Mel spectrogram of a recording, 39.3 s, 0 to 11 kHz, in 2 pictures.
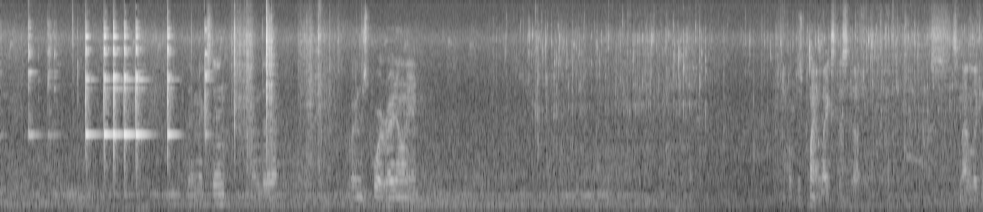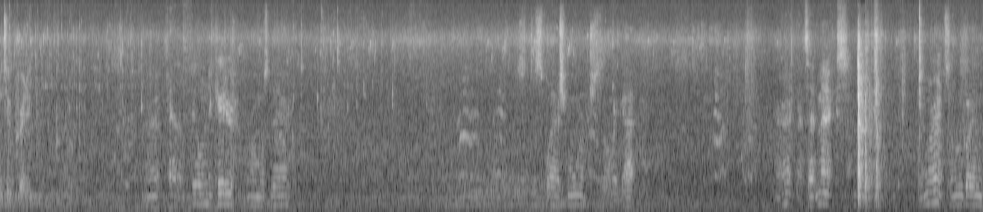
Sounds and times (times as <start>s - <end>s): Fill (with liquid): 10.0s - 23.3s, 25.3s - 27.7s.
